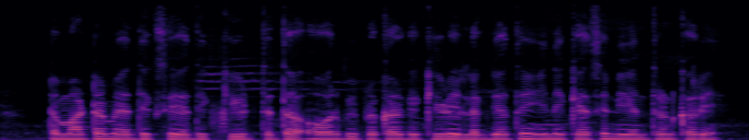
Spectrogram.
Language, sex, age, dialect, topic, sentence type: Hindi, female, 31-35, Awadhi Bundeli, agriculture, question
